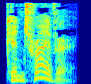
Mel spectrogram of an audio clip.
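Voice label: "contriver", British English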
